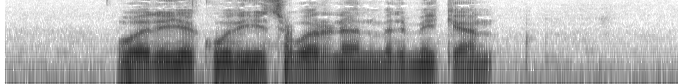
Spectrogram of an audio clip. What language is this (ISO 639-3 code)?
kab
